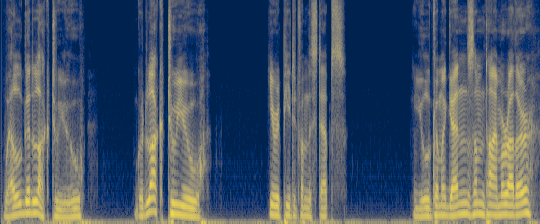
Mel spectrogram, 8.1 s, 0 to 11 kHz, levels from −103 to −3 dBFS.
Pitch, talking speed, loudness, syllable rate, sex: 135 Hz, 155 wpm, -17 LUFS, 4.8 syllables/s, male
